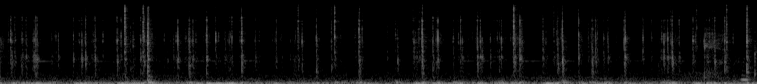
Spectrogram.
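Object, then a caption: Mechanical computer keyboard with plastic keycaps. Both hands, with long red nails, type quickly by fingertip on a full-size mechanical computer keyboard with a black case and beige, grey and orange plastic keycaps. A dense run of sharp, bright plastic key clicks and clacks continues for about seven and a half seconds over a steady low hum.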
